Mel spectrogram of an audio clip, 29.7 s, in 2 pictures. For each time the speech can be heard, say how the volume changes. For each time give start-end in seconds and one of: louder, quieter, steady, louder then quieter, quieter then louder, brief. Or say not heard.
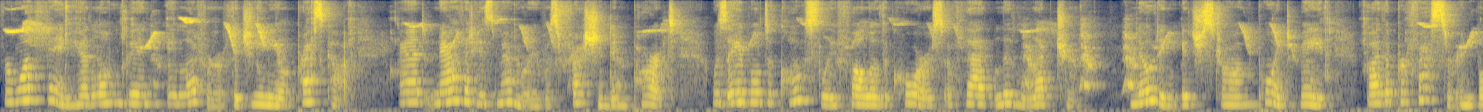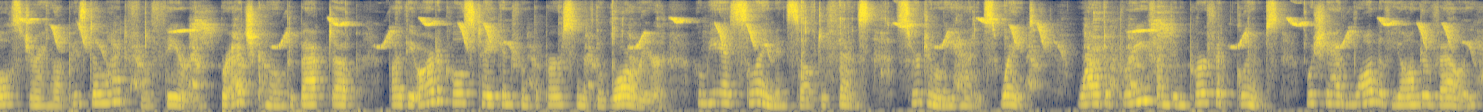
0.1-29.6 steady.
